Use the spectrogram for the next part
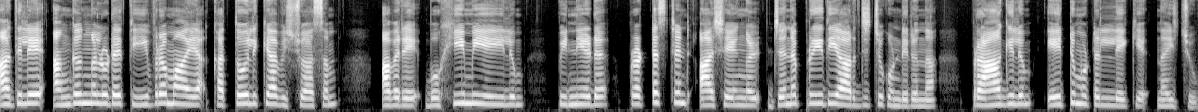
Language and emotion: Malayalam, neutral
